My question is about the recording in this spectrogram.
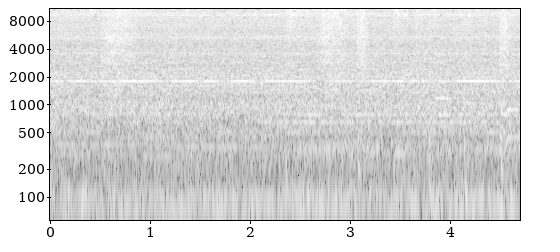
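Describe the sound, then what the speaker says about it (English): A PMDG 737 airliner in Microsoft Flight Simulator accelerates during a climb, a steady, loud, broadband engine roar with a deep low rumble that holds constant throughout, with no talk. "Aeroplane's accelerating away."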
